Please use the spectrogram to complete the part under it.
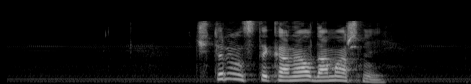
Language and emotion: Russian, neutral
